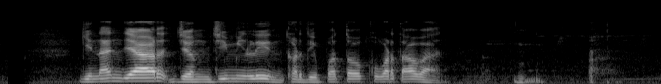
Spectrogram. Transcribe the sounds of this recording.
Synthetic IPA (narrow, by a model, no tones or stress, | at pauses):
ɡinaɲd͡ʒard͡ʒəŋd͡ʒimilɪnkərd̪ipɔt̪ɔkəwart̪awan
